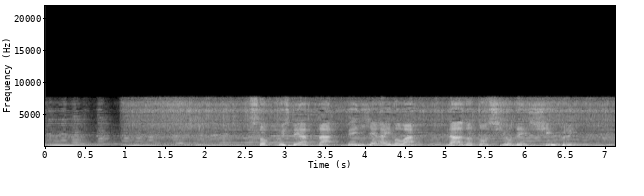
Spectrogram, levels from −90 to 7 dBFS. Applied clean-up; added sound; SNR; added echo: none; none; none; reverberation time 0.4 s.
